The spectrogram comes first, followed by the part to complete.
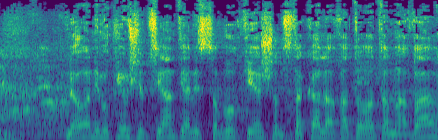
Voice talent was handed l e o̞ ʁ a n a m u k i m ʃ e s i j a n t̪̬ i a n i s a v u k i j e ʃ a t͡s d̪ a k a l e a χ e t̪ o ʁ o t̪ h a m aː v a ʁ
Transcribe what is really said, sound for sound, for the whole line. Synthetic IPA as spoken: l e o̞ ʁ a n i m u k i m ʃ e t͡s i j a n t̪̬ i a n i s a v u k i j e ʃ a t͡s d̪ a k a l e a χ a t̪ o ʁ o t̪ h a m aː v a ʁ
